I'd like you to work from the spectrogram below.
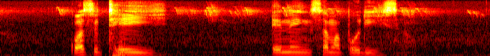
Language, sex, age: Tswana, male, 23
